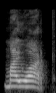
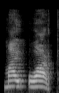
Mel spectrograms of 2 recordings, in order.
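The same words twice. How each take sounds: The two takes are said the same way.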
